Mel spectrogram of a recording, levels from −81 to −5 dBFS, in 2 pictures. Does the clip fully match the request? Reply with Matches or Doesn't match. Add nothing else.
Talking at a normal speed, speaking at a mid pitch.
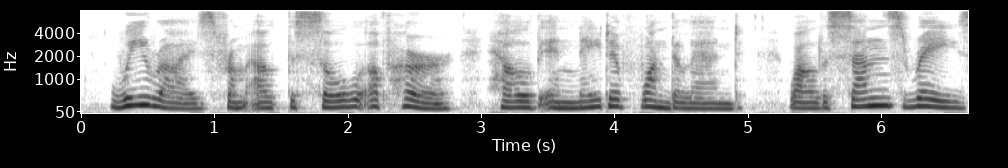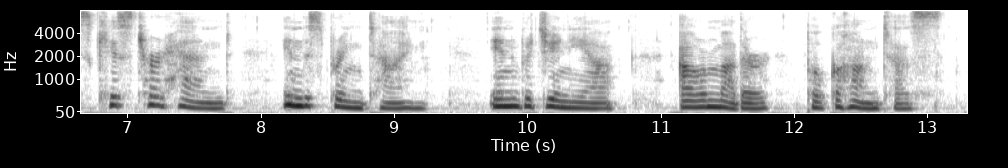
Doesn't match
